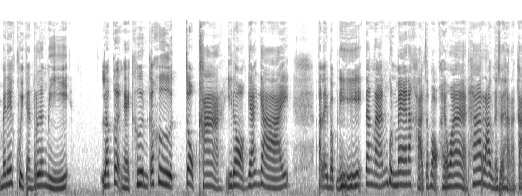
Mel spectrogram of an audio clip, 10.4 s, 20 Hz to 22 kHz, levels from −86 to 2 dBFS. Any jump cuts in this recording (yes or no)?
no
